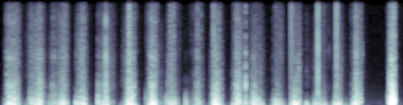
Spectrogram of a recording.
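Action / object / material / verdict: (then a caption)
scrape / electret microphone capsule, metal can with felt cover / felt, metal / none. A tiny electret microphone capsule, a metal can with a felt cover held between fingertips, has its felt face scratched by a bamboo ear pick. A rapid series of short, broadband scraping strokes rasps close and loud. After a brief silence, one final, louder stroke ends the clip.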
